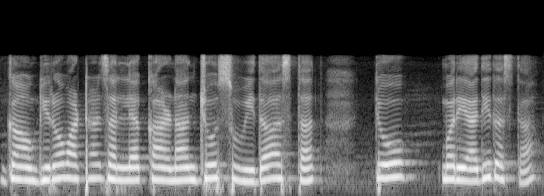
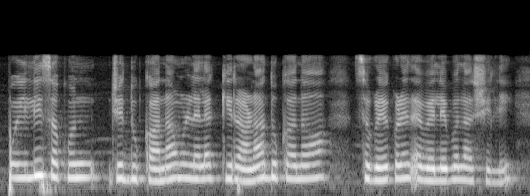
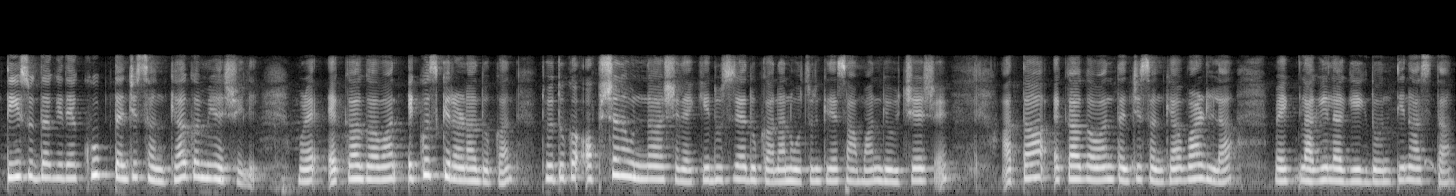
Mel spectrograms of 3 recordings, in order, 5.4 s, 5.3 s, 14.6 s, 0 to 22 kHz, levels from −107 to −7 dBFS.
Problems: none marked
